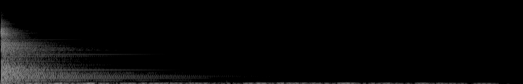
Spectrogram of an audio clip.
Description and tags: Gate hit while recorded with a piezo / contact microphone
